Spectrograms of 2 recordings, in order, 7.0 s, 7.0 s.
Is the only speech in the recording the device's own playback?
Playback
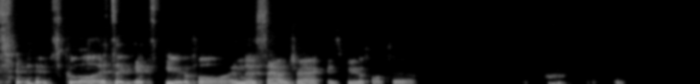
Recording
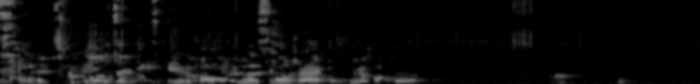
Yes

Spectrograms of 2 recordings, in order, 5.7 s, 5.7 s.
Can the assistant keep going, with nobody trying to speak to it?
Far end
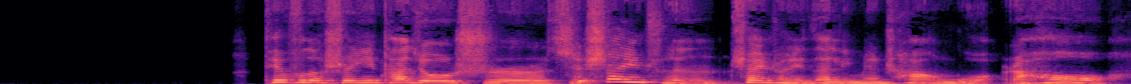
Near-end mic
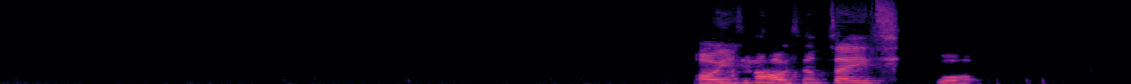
No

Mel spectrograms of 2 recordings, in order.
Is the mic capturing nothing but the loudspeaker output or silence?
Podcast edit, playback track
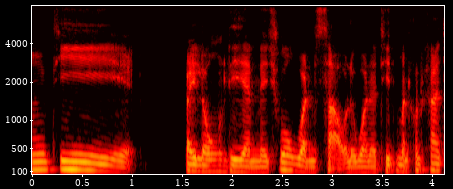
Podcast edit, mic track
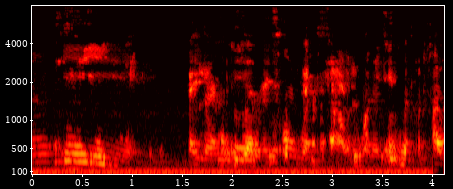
Yes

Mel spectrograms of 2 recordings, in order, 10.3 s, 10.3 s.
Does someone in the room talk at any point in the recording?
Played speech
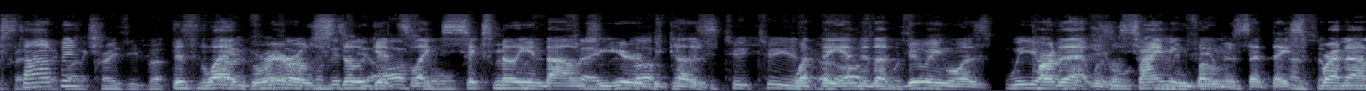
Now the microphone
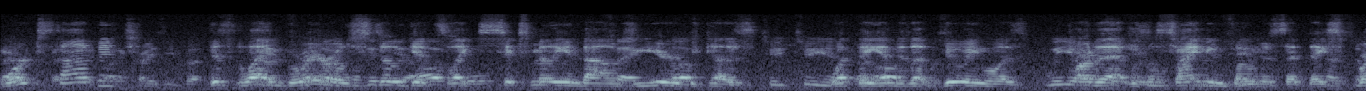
No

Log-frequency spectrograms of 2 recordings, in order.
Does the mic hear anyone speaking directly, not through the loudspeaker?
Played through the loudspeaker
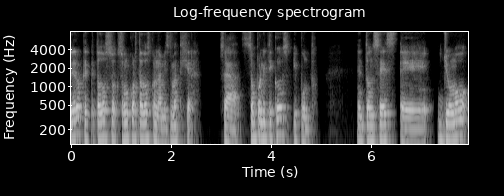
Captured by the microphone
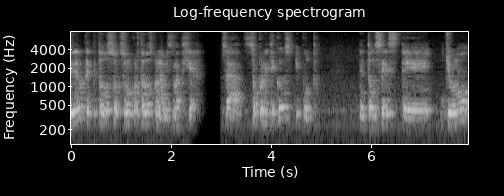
No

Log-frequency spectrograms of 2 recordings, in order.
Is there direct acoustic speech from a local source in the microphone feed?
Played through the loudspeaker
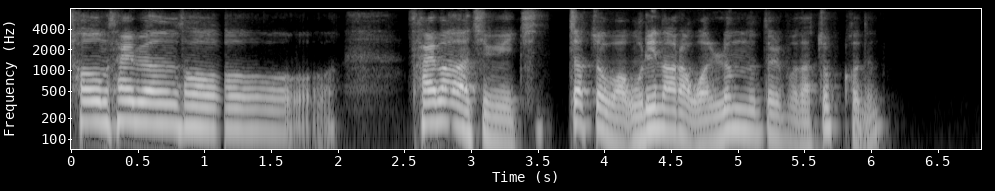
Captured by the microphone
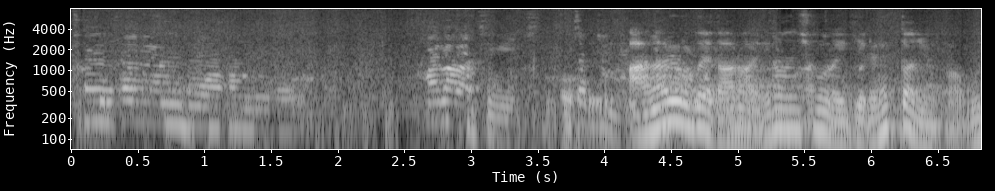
Yes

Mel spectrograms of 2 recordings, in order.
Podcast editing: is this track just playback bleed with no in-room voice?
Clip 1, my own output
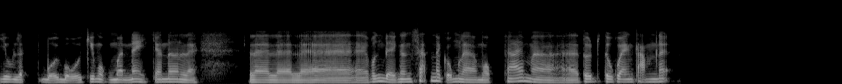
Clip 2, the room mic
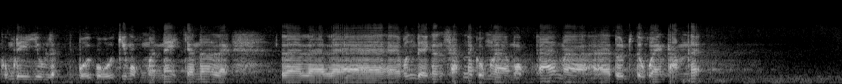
Yes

